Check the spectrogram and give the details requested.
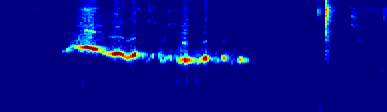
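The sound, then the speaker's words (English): A person whistles an imitation of a bird call, a single warbling call that slides downward and flutters for over a second, clear, followed by a brief sharp click. “Start to hear the birds make their calls.”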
